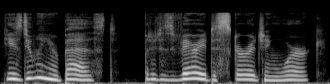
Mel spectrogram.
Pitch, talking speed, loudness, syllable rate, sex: 225 Hz, 200 wpm, -17 LUFS, 5.0 syllables/s, female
